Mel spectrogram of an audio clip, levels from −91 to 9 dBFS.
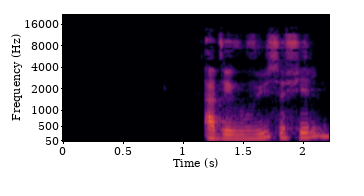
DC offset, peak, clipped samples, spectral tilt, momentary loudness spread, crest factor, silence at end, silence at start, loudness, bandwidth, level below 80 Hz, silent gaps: under 0.1%; -16 dBFS; under 0.1%; -4 dB/octave; 3 LU; 22 dB; 0 s; 1.15 s; -35 LUFS; 14.5 kHz; -72 dBFS; none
